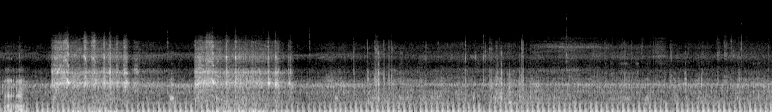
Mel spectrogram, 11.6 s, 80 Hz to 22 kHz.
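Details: Yamaha Tenere 700 left in 90s °F sun, hot engine hard to start; fixed by opening and closing the fuel cap to release tank vapour pressure: steady single-cylinder-style idle thump near three per second, even, unremarkable.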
